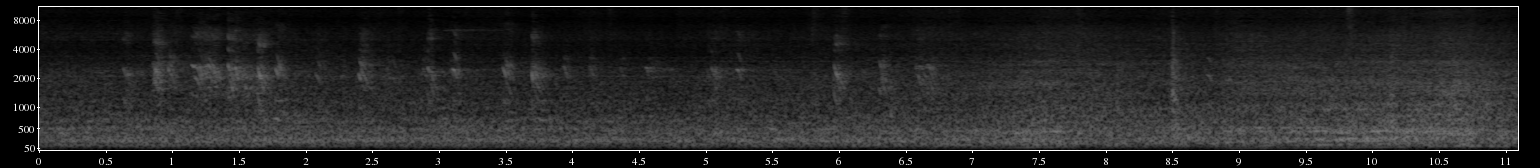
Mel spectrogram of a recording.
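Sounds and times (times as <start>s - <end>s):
outdoor background hiss: 0.0s - 11.0s
small birds chirping: 0.5s - 6.9s.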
